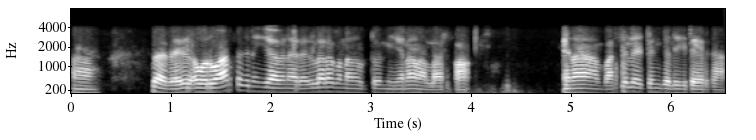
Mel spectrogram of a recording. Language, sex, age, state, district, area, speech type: Tamil, male, 18-30, Tamil Nadu, Pudukkottai, rural, conversation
